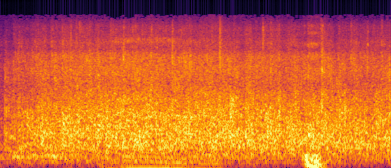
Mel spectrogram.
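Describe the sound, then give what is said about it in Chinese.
Steady applause from an audience at a Buddhist dharma talk given by a master: a dense crackling patter of many hands clapping that holds for several seconds, with a brief low hum and a short thump partway through. “拿了照片嘛，就不要再鼓掌了。”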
